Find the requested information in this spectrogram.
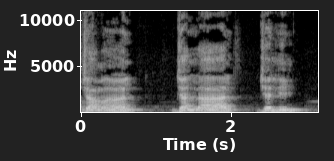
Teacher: l'équivalent de la lettre J en français, avec un léger D juste devant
